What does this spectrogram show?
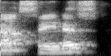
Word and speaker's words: Zarcinas: uh is because no one can pronounce my surname it's a zarcenas and but don't worry if you can't pronounce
